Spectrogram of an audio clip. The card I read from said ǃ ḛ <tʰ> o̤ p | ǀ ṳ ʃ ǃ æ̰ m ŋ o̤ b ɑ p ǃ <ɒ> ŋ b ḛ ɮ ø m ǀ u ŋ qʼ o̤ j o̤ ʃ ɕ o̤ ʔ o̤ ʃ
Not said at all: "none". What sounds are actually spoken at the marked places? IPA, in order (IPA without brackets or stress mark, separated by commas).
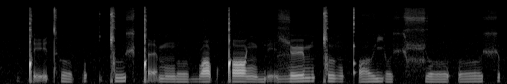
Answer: tʰ, ɑ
